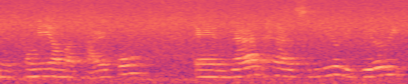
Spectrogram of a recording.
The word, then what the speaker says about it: Tomiyama Taeko: Tomi, it reads, spells exactly as I am saying, Tomiyama Taeko, and her artwork will pop up.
